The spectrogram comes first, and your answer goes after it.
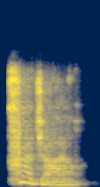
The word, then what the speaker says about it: fragile: Uh fragile. Fragile. So, the accent is on the first syllable.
